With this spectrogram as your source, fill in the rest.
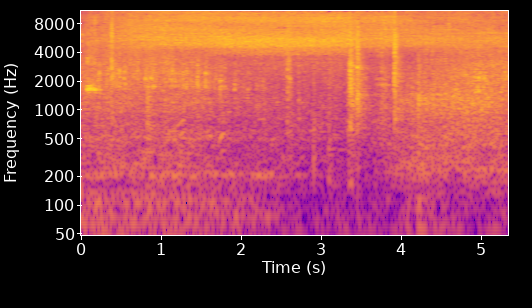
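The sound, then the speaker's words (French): The engine of the Jules Verne II, a hydrogen-powered river passenger boat in France, hums steadily with a broad hiss as it docks in the afternoon near the green bank of a Loire tributary. A few metallic knocks and clunks break through the constant rumble. “Le Jules Verne II vient d'accoster près de la rive verdoyante d'un affluent de la Loire.”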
